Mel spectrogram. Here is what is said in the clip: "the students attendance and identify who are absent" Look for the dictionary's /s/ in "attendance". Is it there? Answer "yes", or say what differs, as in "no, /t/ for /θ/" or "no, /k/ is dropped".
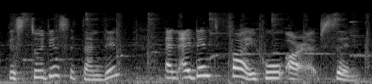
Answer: no, /s/ is dropped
